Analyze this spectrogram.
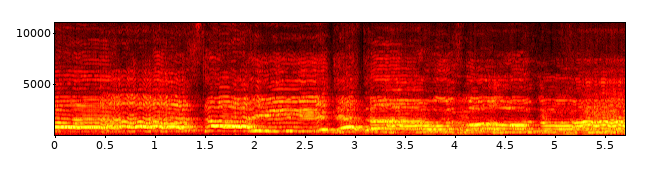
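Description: A group of voices singing a traditional folk song unaccompanied, holding long notes with a wavering vibrato, with a short break about a second and a half in.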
